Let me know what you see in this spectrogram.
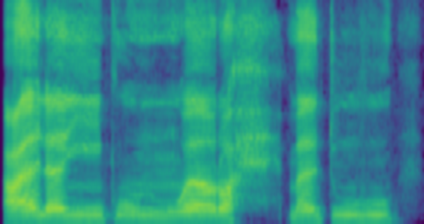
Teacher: baca dengan jelas pada huruf mim dengan memberikan sedikit sifat gunnah padanya. Dan hati-hati jangan sampai termasuk, jangan sampai idghamkan mim ini ke dalam huruf waw. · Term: Izhar syafawi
